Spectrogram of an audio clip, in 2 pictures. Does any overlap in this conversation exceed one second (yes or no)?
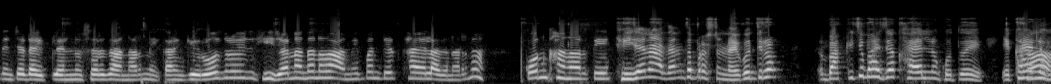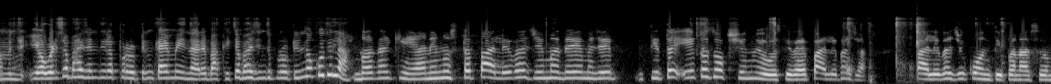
no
